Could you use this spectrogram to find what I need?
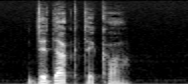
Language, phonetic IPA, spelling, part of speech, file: Polish, [dɨˈdaktɨka], dydaktyka, noun, Pl-dydaktyka.ogg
